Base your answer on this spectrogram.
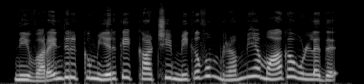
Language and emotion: Tamil, happy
